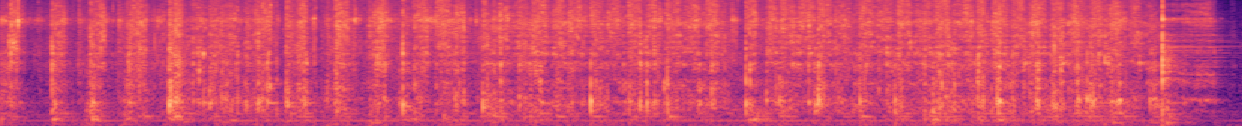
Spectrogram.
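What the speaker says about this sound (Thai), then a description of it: "อันนี้ก็จะใส่น้ำตาลอ้อยลงไปนะคะ แล้วก็คนให้เข้ากัน" Cane sugar is stirred steadily into cookie batter for a pecan cereal cookie, a dense rasping scrape of spoon against bowl repeating without pause, close and fairly loud, with no voices.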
